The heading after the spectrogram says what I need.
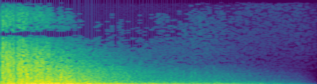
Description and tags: Deep Boom
A deep explosion sound that lasts a while.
